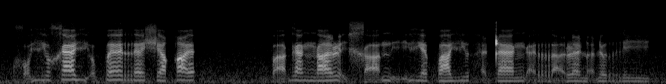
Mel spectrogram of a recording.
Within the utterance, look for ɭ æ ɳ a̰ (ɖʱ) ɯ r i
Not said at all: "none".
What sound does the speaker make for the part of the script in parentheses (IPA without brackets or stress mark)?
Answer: ɳ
